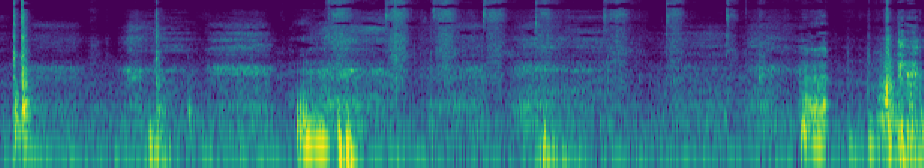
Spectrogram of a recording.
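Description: Handling sounds inside a fridge: a sharp click at the start, then a few short clicks and brief hisses as a trigger spray bottle of cleaner is worked.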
